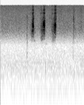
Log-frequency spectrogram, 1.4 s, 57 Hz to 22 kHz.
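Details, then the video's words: Three soft, evenly spaced high clicks from a red band-winged grasshopper, filmed in Mörnsheim, Germany, on 14 July 2023. "Oedipoda germanica -- Rotflügelige Ödlandschrecke -- Red Band-winged Grasshopper"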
